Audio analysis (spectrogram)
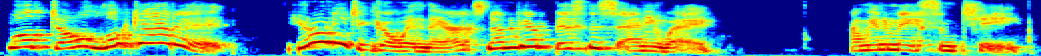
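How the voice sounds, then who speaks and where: Woman acting an exasperated daughter, lively swooping pitch. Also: moderate pace. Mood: impatient. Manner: impatient, dismissive. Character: exasperated, defensive grown daughter. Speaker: actor in a readers theater play. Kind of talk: dramatic play reading. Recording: roomy echo, slight background noise.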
